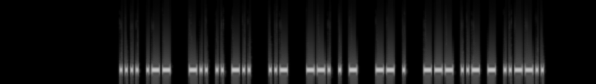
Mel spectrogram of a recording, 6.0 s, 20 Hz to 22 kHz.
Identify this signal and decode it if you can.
Morse code, heard as a keyed tone, about 46 wpm, 700 Hz. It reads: HW DID U GET ME OUT?
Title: Sentences from Top 200 Words and Abbreviations 45wpm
